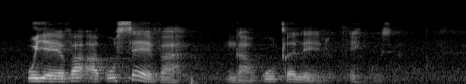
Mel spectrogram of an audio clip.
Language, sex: Xhosa, male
